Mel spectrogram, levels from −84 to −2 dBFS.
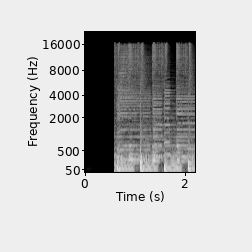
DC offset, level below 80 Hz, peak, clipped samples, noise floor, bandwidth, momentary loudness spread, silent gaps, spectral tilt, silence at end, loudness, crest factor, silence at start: under 0.1%; -26 dBFS; -4 dBFS; under 0.1%; -87 dBFS; 17 kHz; 3 LU; none; -5 dB/octave; 0 s; -21 LUFS; 16 dB; 0.55 s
